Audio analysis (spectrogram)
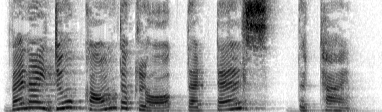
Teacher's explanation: here we have stress, count, clock, tells, time. Okay, and where we have when, do, the, that, the or unstressed syllables.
